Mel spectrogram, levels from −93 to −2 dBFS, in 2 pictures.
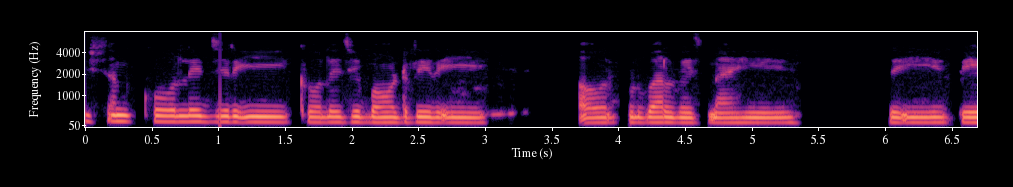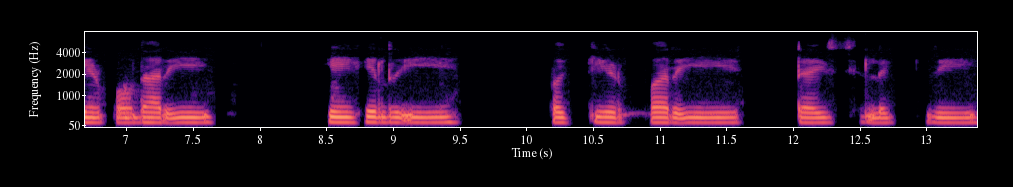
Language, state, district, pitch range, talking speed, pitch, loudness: Kurukh, Chhattisgarh, Jashpur, 155-165 Hz, 105 wpm, 160 Hz, -29 LUFS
